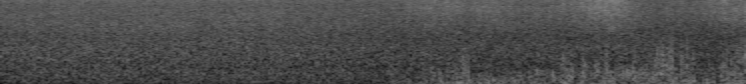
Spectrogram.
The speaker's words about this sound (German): ich habe mich anlässlich dieser Folge mal an einen unserer Lieblingsstrände hier in L.A. gesetzt, den Manhattan Beach. Denn heute geht es bei uns ums Meer.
